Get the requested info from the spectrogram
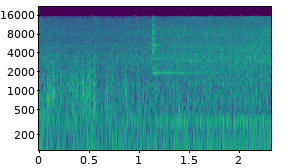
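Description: AutoGyro MTOsport autogyro's engine running steadily at low taxi power, heard from the cockpit with wind buffeting the microphone.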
